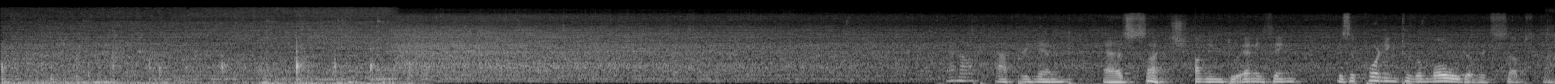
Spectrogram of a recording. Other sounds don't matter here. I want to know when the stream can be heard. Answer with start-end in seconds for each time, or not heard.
0.0-15.5.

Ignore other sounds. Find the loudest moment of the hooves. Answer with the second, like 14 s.
3 s.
